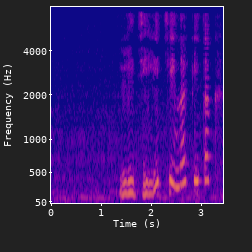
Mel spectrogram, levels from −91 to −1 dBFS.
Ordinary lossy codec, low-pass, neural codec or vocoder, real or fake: MP3, 32 kbps; 7.2 kHz; codec, 16 kHz, 4 kbps, FreqCodec, smaller model; fake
